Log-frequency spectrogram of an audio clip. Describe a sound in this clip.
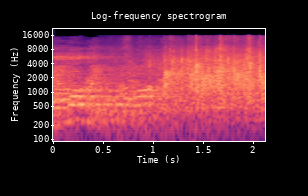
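A man speaks into a microphone over loudspeakers in a large hall.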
